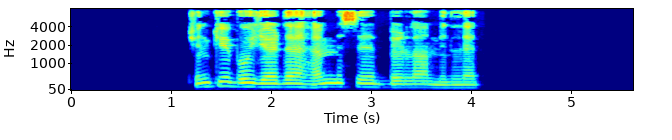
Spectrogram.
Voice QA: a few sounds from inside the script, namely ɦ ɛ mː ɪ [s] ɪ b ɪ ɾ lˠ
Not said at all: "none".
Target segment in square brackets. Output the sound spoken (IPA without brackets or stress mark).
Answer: s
